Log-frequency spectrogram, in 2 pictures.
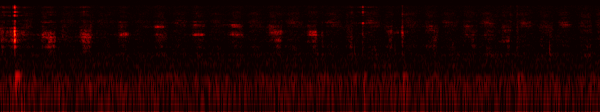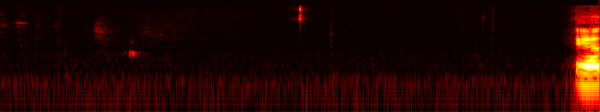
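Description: Near silence: faint low room hum, with two tiny ticks in the second half.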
